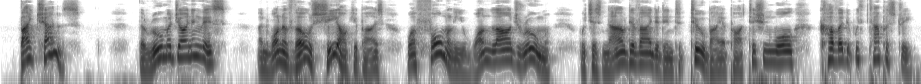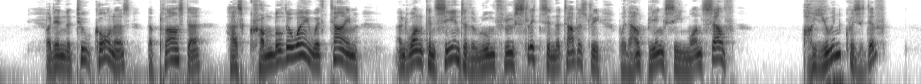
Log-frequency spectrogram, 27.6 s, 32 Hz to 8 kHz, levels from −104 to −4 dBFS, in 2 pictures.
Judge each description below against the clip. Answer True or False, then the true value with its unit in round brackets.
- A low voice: True (125 Hz)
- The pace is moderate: False (130 wpm)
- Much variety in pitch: True (8.8 semitones)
